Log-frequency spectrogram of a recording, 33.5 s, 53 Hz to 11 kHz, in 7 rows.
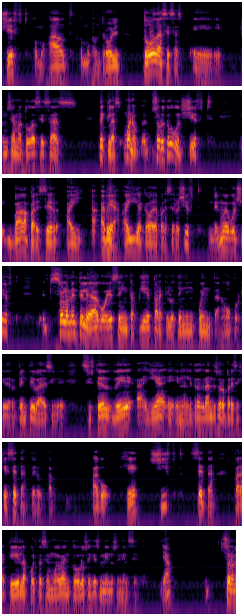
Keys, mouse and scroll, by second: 8.5-9.8 scroll up 1, 9.9 middle click, 10.8-12.8 scroll down 1, 12.8 scroll down 1, 12.9-17.5 drag, 20.2-22.8 drag, 22.7 scroll up 1, 23.8-26.5 scroll up 1, 26.5-27.1 scroll down 1, 28.5-33.4 scroll up 1.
